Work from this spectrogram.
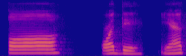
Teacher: Qaf memiliki atribut isti'la tetapi munfatih, artinya terbuka, tidak terlalu berat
